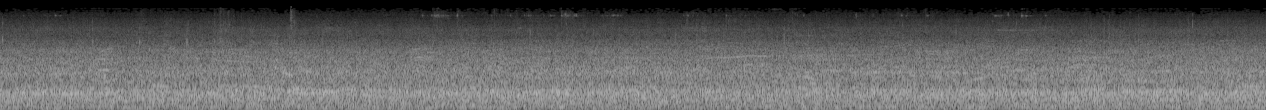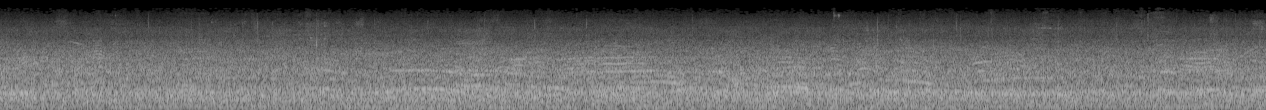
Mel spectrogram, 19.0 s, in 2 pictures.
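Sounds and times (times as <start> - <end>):
sports crowd walla ambience: 0.0 - 18.9.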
